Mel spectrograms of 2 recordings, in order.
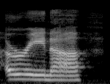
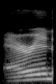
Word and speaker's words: Erin: Simon, E-R-I-N as in Nancy, the letter A-S-I-M as in mother, O-N as in Nancy. And no, my name is not Arena. I know people see that A. It is Erin Ashley Simon.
